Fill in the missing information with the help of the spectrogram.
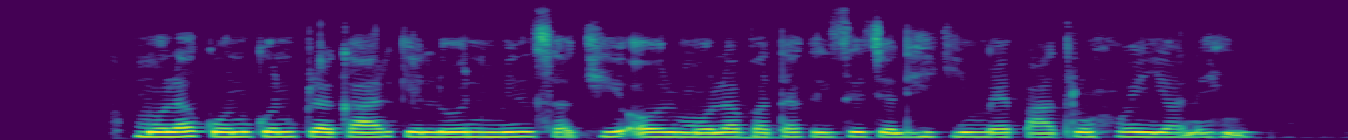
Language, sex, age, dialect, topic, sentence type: Chhattisgarhi, female, 18-24, Northern/Bhandar, banking, question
